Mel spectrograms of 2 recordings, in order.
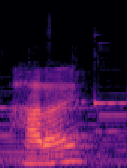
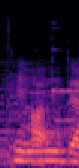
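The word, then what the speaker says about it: ሕዳር: Harai? No, it's Almost. Haro. Hidar.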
